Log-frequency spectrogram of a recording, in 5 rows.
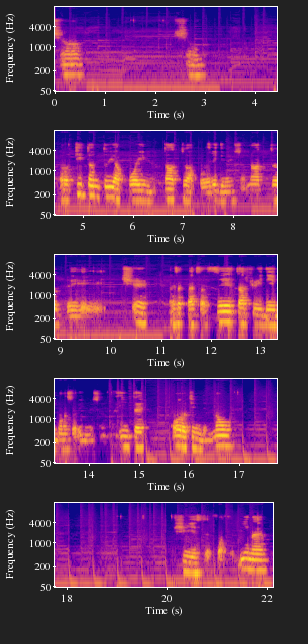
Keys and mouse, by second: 2.6-4.3 drag, 2.7 g, 5.2 g, 7.0-8.8 drag, 7.2 s, 12.7 g, 14.7-16.3 drag, 15.1 r, 17.5 g, 19.7 middle click, 21.4-22.1 drag, 22.0 g.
